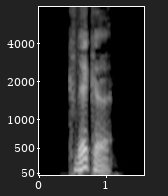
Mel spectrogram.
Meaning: quitch (Elymus repens)
- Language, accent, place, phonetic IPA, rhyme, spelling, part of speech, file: German, Germany, Berlin, [ˈkvɛkə], -ɛkə, Quecke, noun, De-Quecke.ogg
